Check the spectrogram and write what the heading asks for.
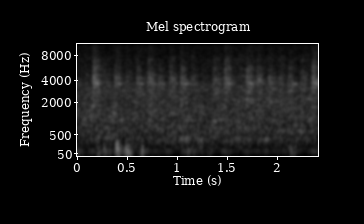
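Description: A few soft, short low thumps close together about half a second in, over faint steady room noise.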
